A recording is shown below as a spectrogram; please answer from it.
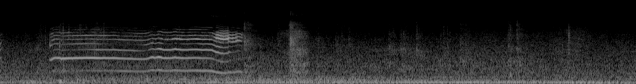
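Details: Calico cat mother and kittens play-fighting outdoors on a cat island in Japan, practising for life in the wild: one long drawn-out meow, steady then dipping at the end, over constant low background rumble.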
